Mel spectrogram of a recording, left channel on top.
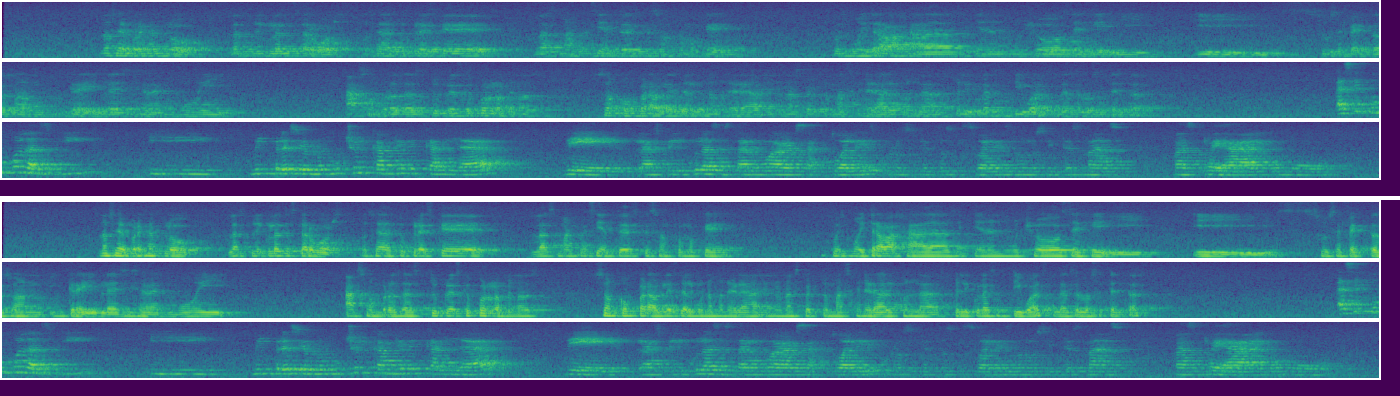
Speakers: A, on the right; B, on the left.
A: no sé, por ejemplo, las películas de Star Wars. O sea, ¿tú crees que las más recientes que son como que pues muy trabajadas y tienen mucho CGI y sus efectos son increíbles y se ven muy asombrosas, ¿tú crees que por lo menos son comparables de alguna manera en un aspecto más general con las películas antiguas, las de los setentas?
B: Hace poco las vi y me impresionó mucho el cambio de calidad de las películas de Star Wars actuales con los efectos visuales, ¿no? Lo sientes más, más real, como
